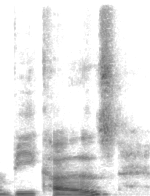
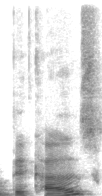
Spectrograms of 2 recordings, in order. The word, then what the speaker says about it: because: important thing is that in both of these words the B II is not stressed and so it's not going to be the same as B it's not before or because but I want it to be an unstressed short reduced vowel so in most cases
